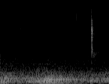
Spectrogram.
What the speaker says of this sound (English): It's raining, y'all. It's hurricane season.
